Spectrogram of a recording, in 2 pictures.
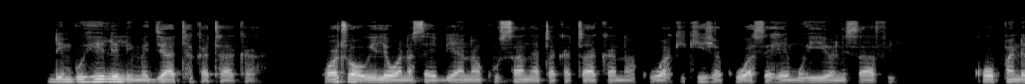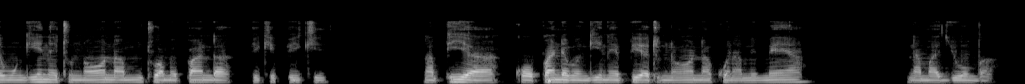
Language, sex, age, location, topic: Swahili, male, 18-24, Kisumu, health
